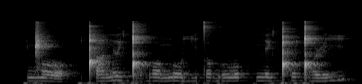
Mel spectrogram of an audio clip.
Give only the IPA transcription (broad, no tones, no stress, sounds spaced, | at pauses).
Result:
ŋ͡ǁ ɔ | ǃʼ ɑ n ɘ lʲ ɡ͡ǃ ɔ b ɔ ŋ o ʎ i t ɔ ɡ o | n e lʲ ǃʰ o ɡ͡ǃ ɔ ɭ i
